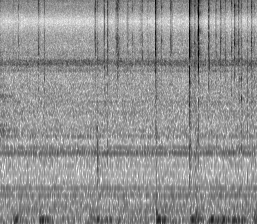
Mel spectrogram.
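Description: Typing PowerShell code on a computer keyboard: scattered clicks and soft thuds at an uneven pace, some grouped in quick bursts, others separated by short pauses.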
